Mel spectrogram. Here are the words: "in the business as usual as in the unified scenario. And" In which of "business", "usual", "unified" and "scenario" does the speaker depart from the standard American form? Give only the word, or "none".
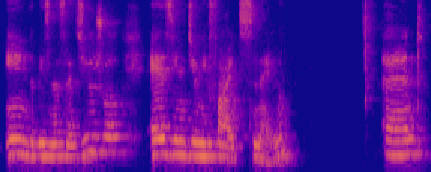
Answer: scenario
